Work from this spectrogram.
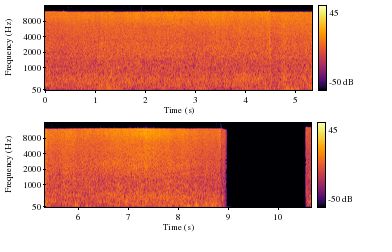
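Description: Mediterranean sea waves break on the shore in a continuous loud wash of surf and spray, steady throughout before cutting out near the end, with no voices.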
